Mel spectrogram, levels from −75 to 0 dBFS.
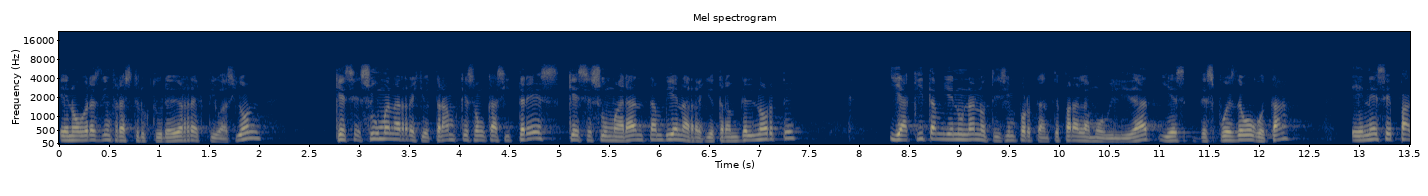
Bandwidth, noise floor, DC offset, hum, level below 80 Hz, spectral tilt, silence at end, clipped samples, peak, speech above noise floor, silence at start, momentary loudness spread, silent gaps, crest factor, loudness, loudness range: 7 kHz; -74 dBFS; under 0.1%; none; under -90 dBFS; -5 dB/octave; 0 s; under 0.1%; -14 dBFS; 41 dB; 0 s; 7 LU; none; 20 dB; -34 LUFS; 2 LU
